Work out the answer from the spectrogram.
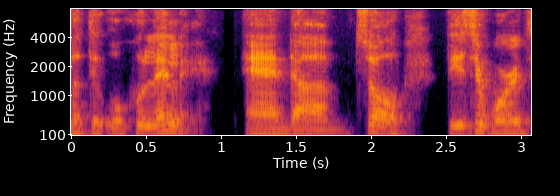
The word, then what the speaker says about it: ukulele: An ukulele, mispronounced ukulele all the time, but an ukulele actually is a little guitar brought by our family from Portugal.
